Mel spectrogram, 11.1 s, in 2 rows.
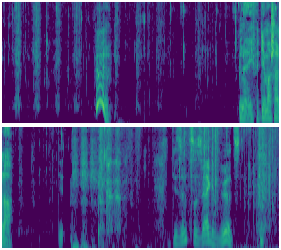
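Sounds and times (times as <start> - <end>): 
salt and vinegar crisps being crunched: 0.0 - 4.7, 9.0 - 11.0
mouth sounds: 1.8 - 2.4
speech: 4.8 - 5.8, 9.0 - 10.9
laughter: 6.9 - 8.2.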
